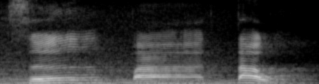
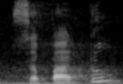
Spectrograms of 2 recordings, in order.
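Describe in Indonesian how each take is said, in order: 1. Kata itu berakhir dengan bunyi au. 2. Kata itu berakhir dengan bunyi u biasa.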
